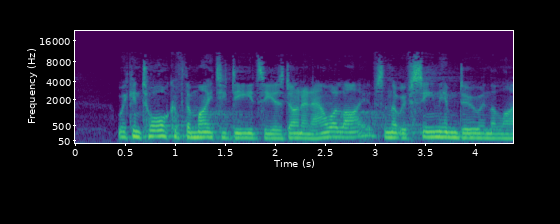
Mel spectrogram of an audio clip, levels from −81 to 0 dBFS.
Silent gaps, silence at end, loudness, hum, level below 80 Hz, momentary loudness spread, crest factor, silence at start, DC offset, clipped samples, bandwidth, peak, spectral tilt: none; 0 s; -22 LUFS; none; -56 dBFS; 4 LU; 16 dB; 0.45 s; under 0.1%; under 0.1%; 11.5 kHz; -6 dBFS; -5 dB/octave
